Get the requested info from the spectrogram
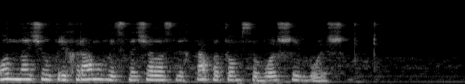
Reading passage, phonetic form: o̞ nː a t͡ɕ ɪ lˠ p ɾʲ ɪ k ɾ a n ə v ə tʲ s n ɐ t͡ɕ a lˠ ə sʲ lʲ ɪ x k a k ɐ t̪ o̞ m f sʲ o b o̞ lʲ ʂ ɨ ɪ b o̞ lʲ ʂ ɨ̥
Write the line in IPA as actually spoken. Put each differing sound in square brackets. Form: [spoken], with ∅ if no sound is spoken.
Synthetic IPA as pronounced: o̞ nː a t͡ɕ ɪ lˠ p ɾʲ ɪ [x] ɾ a [m] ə v ə tʲ s n ɐ t͡ɕ a lˠ ə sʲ lʲ ɪ x k a [p] ɐ t̪ o̞ m f sʲ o b o̞ lʲ ʂ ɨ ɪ b o̞ lʲ ʂ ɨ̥

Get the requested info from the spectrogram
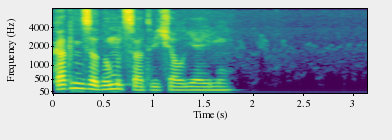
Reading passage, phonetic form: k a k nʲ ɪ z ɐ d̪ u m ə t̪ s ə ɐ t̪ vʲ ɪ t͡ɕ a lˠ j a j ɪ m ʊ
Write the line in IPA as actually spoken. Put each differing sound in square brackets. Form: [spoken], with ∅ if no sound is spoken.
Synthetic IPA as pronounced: k a k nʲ ɪ z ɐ d̪ u m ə t̪ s ə ɐ t̪ vʲ ɪ t͡ɕ a lˠ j a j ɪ m [u]

